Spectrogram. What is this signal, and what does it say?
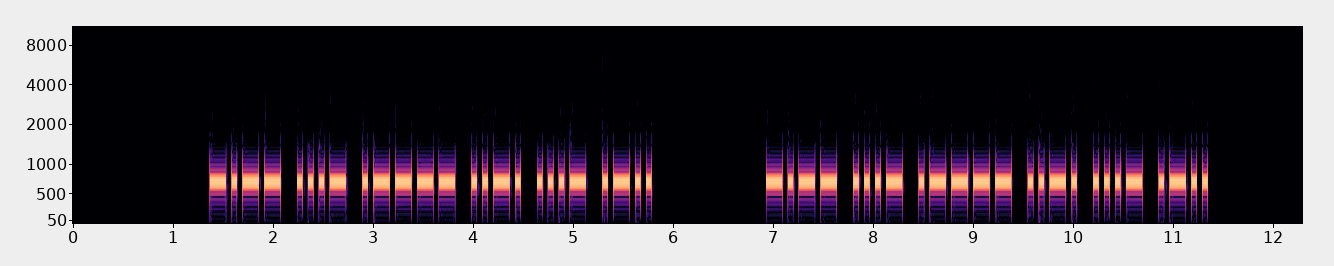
Morse code, heard as a keyed tone, about 23 wpm, 700 Hz. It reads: YV1FVL YV1FVL
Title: DXCC-100 Call Signs - 6 Characters - Repeated 2x - 22wpm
